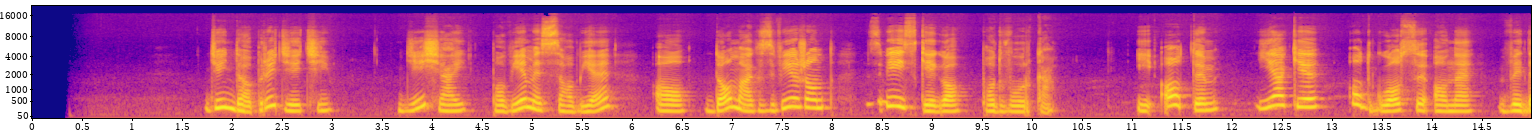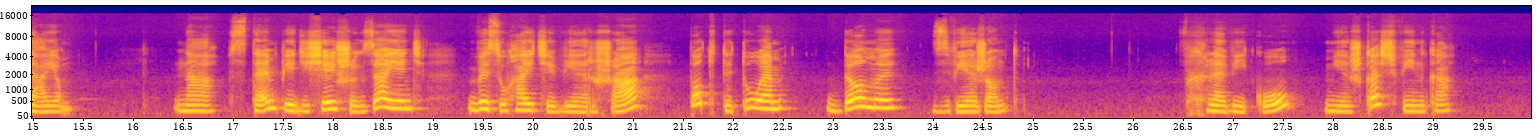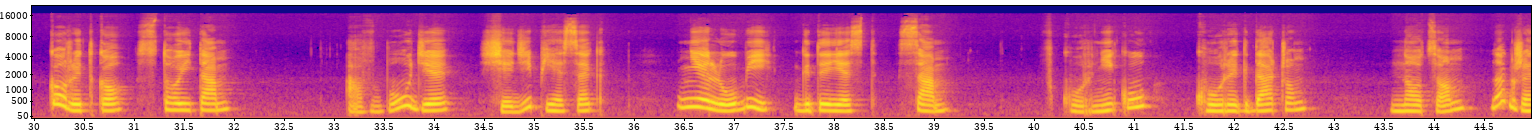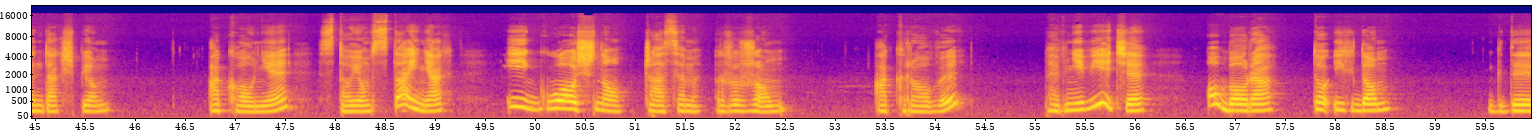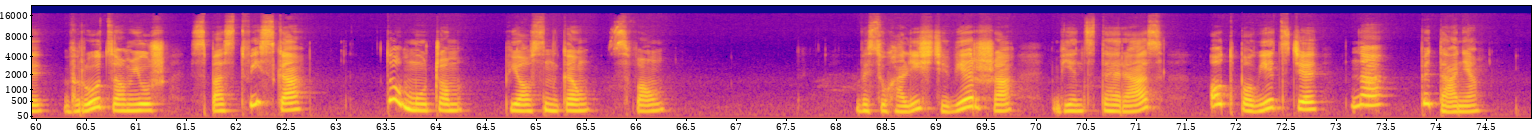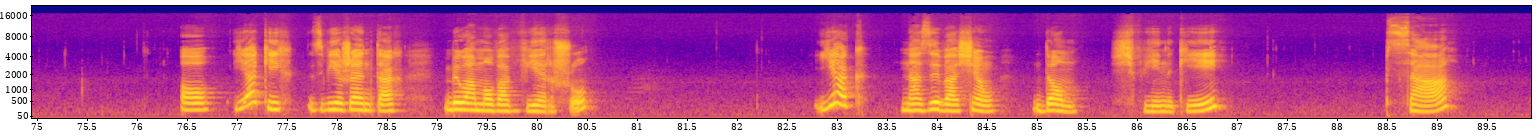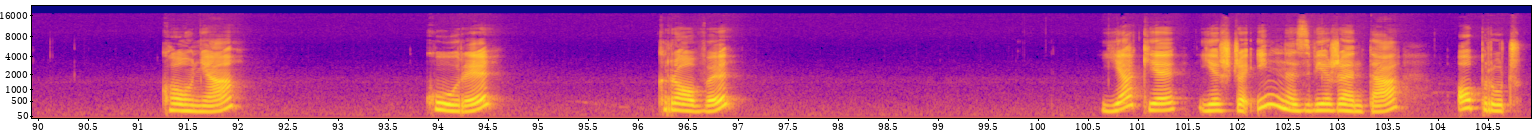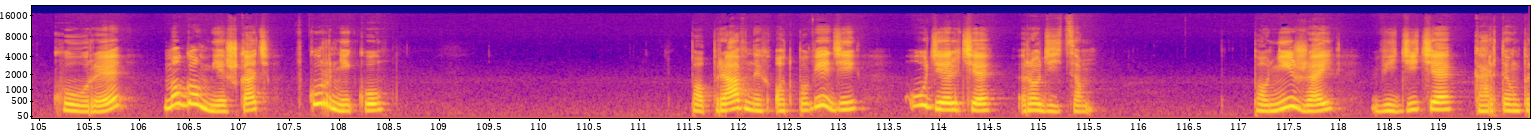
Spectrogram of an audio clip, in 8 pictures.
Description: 1. Słuchanie wiersza Iwony Fabiszewskiej Domy zwierząt.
